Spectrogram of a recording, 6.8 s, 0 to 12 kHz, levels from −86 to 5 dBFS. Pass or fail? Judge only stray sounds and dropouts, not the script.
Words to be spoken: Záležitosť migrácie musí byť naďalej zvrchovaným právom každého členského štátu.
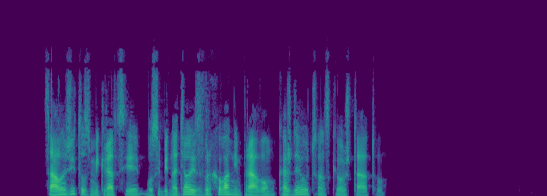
pass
